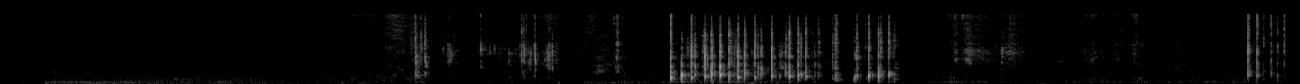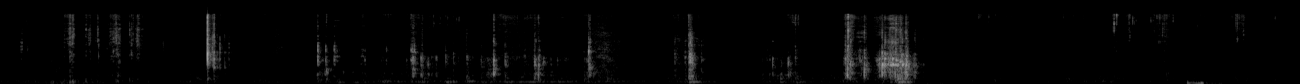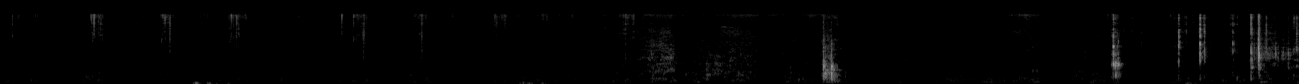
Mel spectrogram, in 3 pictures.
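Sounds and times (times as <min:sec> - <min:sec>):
plastic rattling: 0:04.0 - 0:10.3, 0:12.5 - 0:15.4, 0:16.2 - 0:19.0, 0:19.7 - 0:22.3, 0:37.1 - 0:38.9
plastic toys clicking and clattering: 0:04.1 - 0:10.3, 0:12.4 - 0:15.4, 0:16.1 - 0:19.0, 0:19.7 - 0:22.3, 0:37.0 - 0:38.9.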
